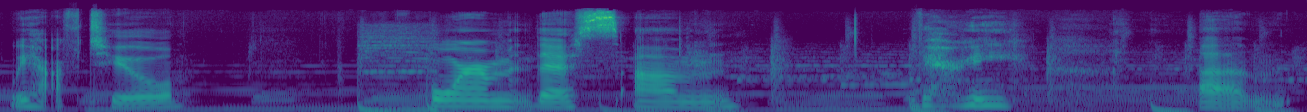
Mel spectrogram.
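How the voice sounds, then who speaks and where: With faint music behind her, a young American woman talks casually to viewers at medium pitch and an extremely slow pace. Her General American speech wanders thoughtfully, and she laughs a lot.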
